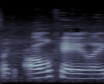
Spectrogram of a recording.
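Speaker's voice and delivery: normal talking voice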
